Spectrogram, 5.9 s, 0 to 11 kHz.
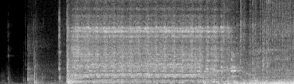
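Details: Miller Trailblazer 250 welder generator after valve job and carburetor refit. Engine cranks, catches and settles at a steady 3900 rpm (should be about 3600) and won't drop to idle when switched. Possible electrical cause, suspected only.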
